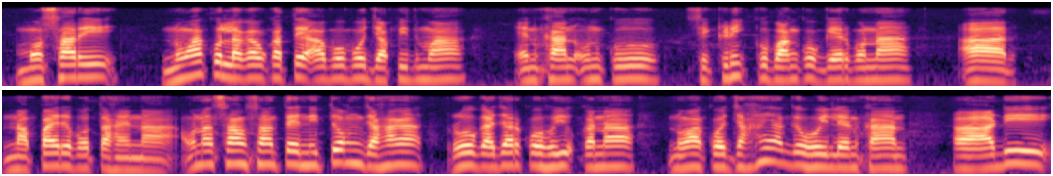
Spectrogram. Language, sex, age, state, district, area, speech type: Santali, male, 30-45, Jharkhand, East Singhbhum, rural, spontaneous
